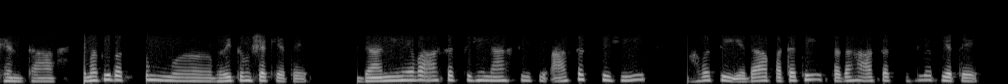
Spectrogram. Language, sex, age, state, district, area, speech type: Sanskrit, female, 30-45, Karnataka, Bangalore Urban, urban, conversation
